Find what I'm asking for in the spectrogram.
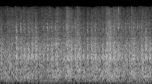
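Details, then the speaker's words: Old electric trimmer, modified, burning under heavy load: harsh strained high whir with rough uneven edge; small motor overloaded and burnt up shortly after. "we have it's working extra hard keep it"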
